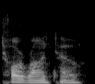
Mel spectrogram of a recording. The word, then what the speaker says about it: Toronto: Not Toronto. Here it's kind of like, it's almost like one syllable. Toronto. Yeah, exactly.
